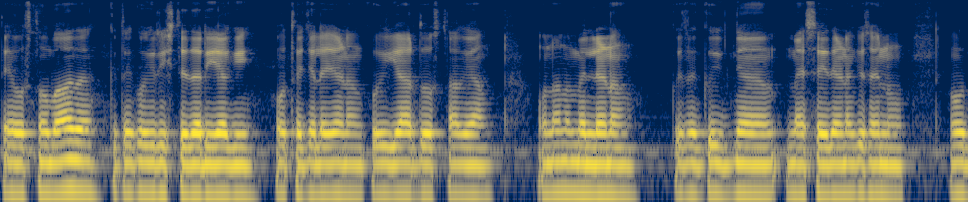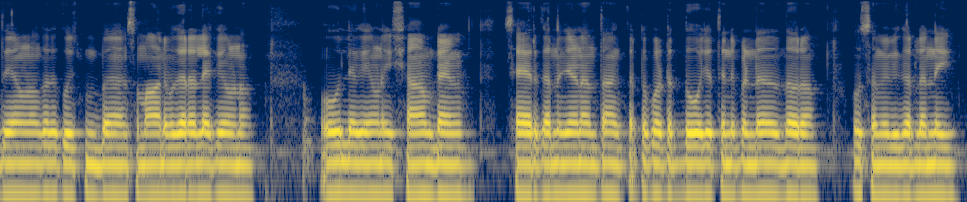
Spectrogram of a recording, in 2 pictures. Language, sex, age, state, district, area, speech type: Punjabi, male, 30-45, Punjab, Mohali, rural, spontaneous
